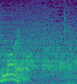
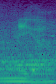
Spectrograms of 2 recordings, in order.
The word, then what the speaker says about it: Mia: I thought it was Maya. Apparently you pronounce it Mia.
